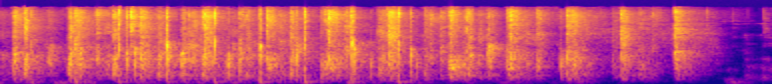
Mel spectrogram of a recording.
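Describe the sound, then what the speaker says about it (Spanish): A room full of people claps, a dense burst of applause that thins out and fades away after a few seconds. "Le vamos a dar un aplauso."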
